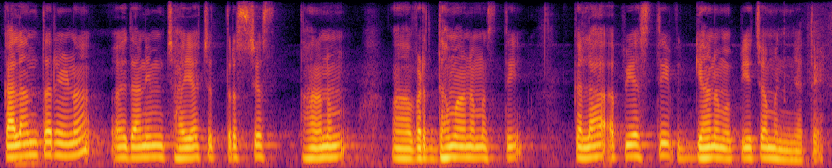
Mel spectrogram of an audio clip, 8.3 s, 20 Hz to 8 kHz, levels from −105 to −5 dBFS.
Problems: none marked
